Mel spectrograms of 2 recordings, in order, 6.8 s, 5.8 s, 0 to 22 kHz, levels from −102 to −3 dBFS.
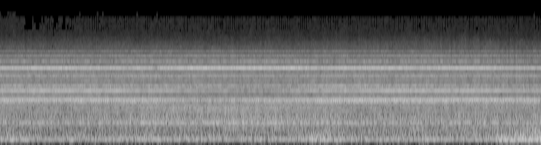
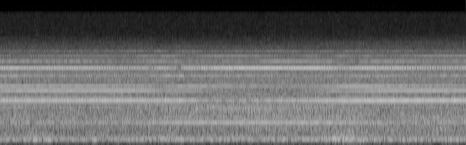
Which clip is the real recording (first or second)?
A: second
